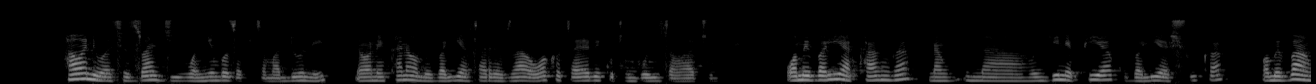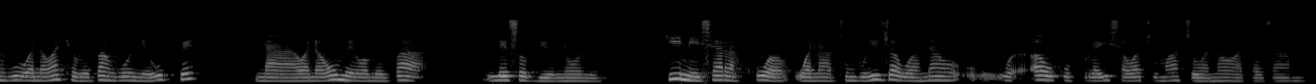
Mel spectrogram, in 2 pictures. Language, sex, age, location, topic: Swahili, female, 18-24, Mombasa, government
